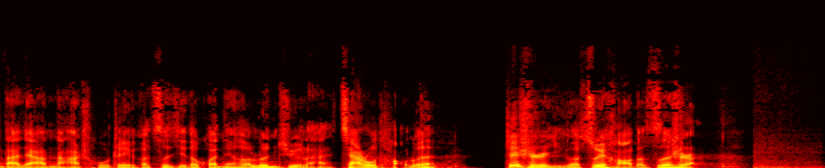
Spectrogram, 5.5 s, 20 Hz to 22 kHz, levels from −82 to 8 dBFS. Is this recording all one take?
yes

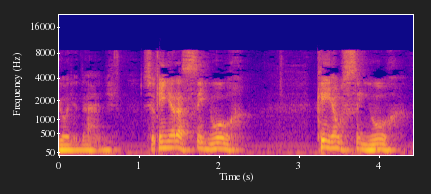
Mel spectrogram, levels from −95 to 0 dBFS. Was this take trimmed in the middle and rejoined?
yes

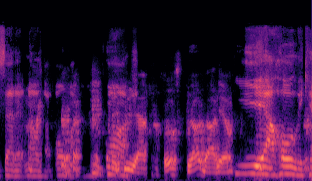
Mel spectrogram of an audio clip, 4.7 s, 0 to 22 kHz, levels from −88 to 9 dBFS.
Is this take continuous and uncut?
yes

